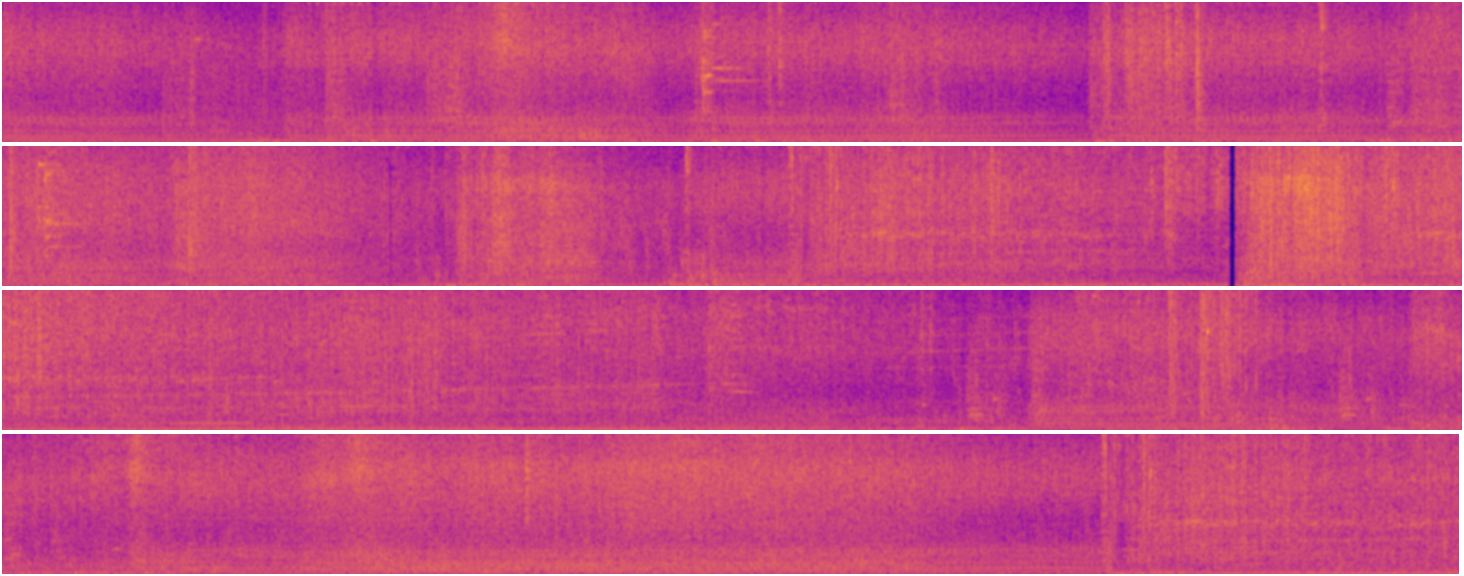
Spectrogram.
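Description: A car engine roars and revs as a vehicle drives fast over rough ground.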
